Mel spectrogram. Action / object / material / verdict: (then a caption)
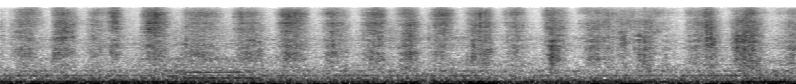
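scrape / wax pillar candle / wax / none. Long orange nails scratch a white solid wax pillar candle in quick, steady back-and-forth strokes. Each stroke is a bright, dry rasp, and together they form a continuous rhythmic scratching over a low rumble at an even level.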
